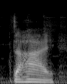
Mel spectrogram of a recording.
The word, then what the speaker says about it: dye: Die. So it's pronounced exactly the same way as, to die, to not live anymore. Die. But it's spelled differently. D-Y-E.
